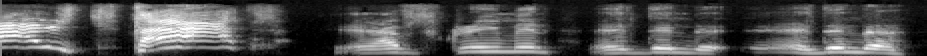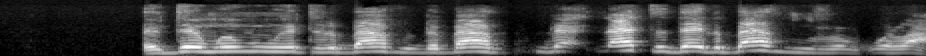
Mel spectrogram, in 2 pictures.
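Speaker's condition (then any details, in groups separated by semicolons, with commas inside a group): Cerebral palsy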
